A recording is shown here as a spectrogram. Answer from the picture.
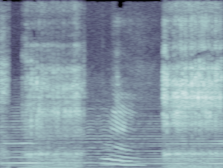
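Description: Cartoon snoring: a rough, raspy snore followed by a falling whistle, repeating about every second and a half.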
